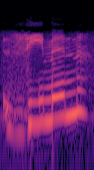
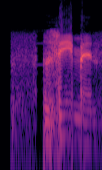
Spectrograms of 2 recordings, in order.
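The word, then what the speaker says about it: Zeman: We believe that that is Zemen Crater. Zemen. Okay. And can you say the first letter? I may be pronouncing that wrong.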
